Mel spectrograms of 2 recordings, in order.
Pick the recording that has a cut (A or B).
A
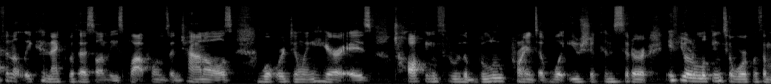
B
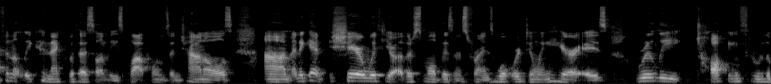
A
